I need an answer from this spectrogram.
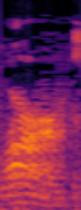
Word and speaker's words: Worms: Remember, it's spelled worms, but it does mean little burrowing creatures on the ground. W is pronounced as a V in German.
